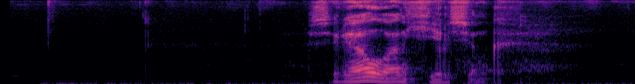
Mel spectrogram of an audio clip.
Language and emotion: Russian, neutral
